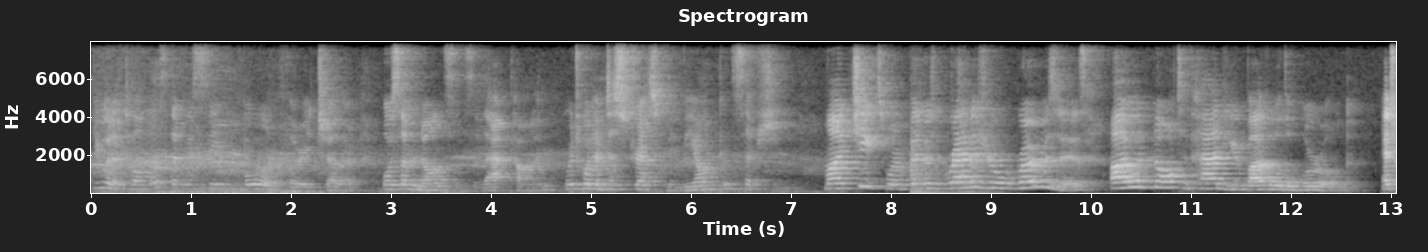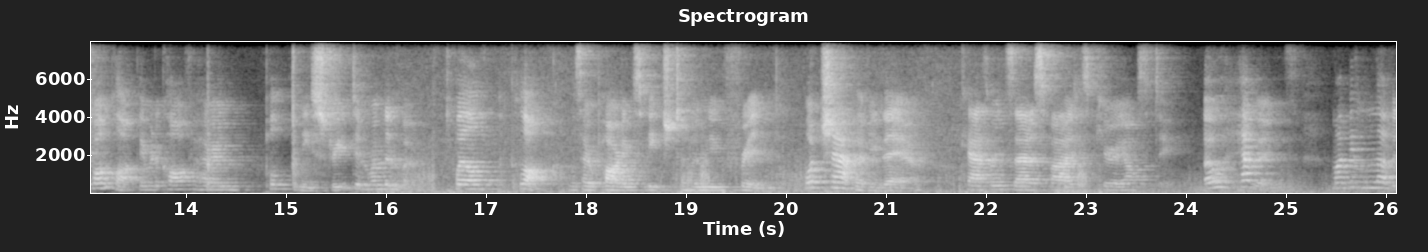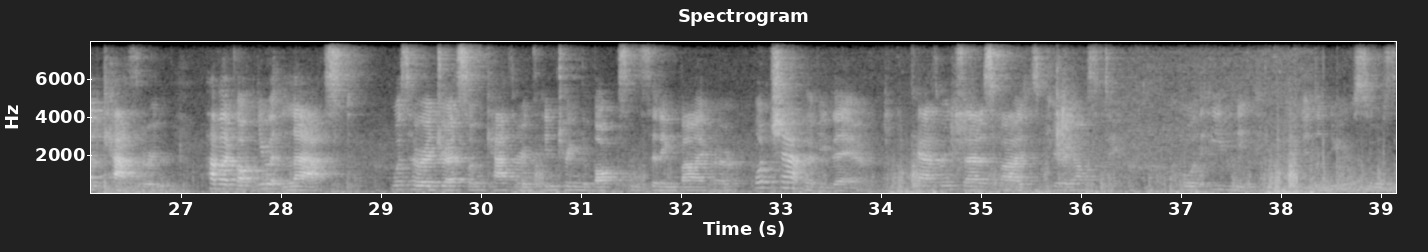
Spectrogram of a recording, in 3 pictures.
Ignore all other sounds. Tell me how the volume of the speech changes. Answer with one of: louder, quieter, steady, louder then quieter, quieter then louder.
louder then quieter.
